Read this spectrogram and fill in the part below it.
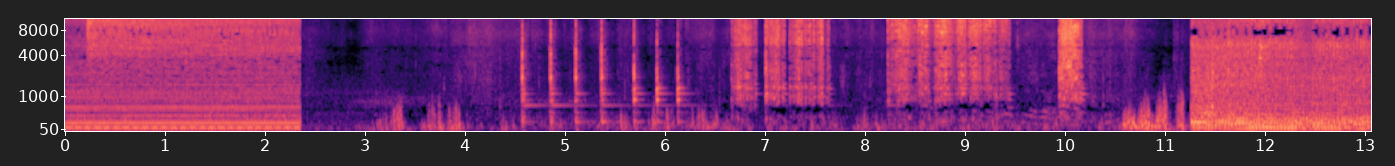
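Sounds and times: trowel tapping a brick: 4.6 - 7.6
trowel scraping mortar: 6.5 - 10.6
mini dumper engine running: 11.3 - 13.0.

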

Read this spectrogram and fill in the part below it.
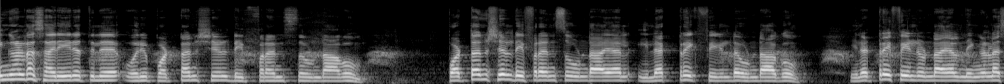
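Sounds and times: man lecturing: 0.0 - 3.8, 4.5 - 10.0
crow cawing: 1.4 - 4.3, 7.3 - 8.7.

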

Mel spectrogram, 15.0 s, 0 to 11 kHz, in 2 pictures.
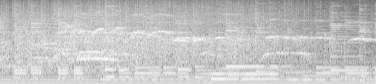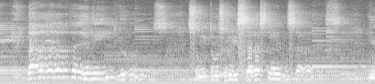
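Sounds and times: acoustic guitar: 0.0 - 15.0.

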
